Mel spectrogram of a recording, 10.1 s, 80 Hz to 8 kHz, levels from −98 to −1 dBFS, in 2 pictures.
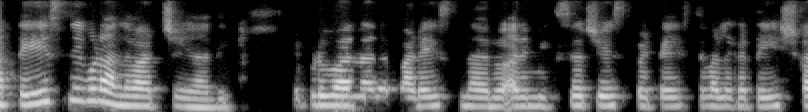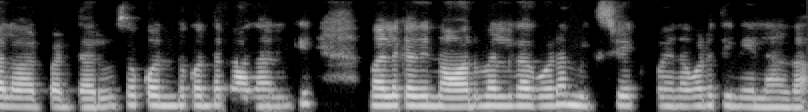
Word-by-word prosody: టేస్ట్‌ని 275 +7 +2
కూడా 295 -2 +7
అలవాటు 200 -3 +3
చేయాలి. 170 -2 -2 0.4
ఇప్పుడు 210 +2 0
వాళ్ళు 200 -1 +5
అలా 195 0 -4
పడేస్తున్నారు, 190 -1 -1
అది 190 - +1
మిక్సర్ 200 +2 -3
చేసి 200 0 0
పెట్టేస్తే, 190 0 -6
వాళ్ళకి 185 0 -2
ఆ - - -21
టేస్ట్‌కి 195 +2 -3
అలవాటు 180 -2 0
పడతారు. 175 0 -2
సో 215 - 0
కొంత 205 -1 +2
కొంత 200 0 0
కాలానికి 195 +4 -2 0.4
వాళ్ళకి 205 0 +5
అది 200 0 +3
నార్మల్‍గా 200 +2 +3
గూడా 220 +3 +1
మిక్స్ 200 0 -6
చేయకపోయినా 195 -2 -4
గూడా 205 +1 -3
తినేలాగా 175 -2 -2
195 Hz, 170 wpm, -24 LUFS, 185-205 Hz, 0.4 s, కూడా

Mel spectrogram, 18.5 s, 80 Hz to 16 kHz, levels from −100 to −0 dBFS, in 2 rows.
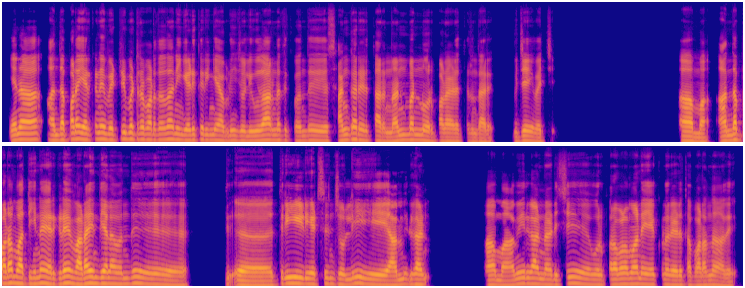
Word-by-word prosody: ஏனா, 155 +2 +3 0.3
அந்த 135 +2 0
படம் 165 0 +3
ஏற்கனவே 165 +3 -1
வெற்றி 150 +3 -2
பெற்ற 155 -2 -1
படத்த 145 0 -1
தான் 160 -1 +1
நீங்க 140 -2 0
எடுக்கிறீங்க 140 -1 -3
அப்படீன்னு 130 0 -5
சொல்லி, 125 0 -2
உதாரணத்துக்கு 135 -2 -1
வந்து 125 +2 -5 0.3
சங்கர் 140 +3 0
எடுத்தார். 125 -2 -2
நண்பன்னு 140 +1 -1
ஒரு 105 - -9
படம் 110 -1 0
எடுத்திருந்தார். 105 -2 -5 0.3
விஜய 125 +1 -1
வெச்சு. 105 0 -10 1.7
ஆமா. 105 -3 +2 0.3
அந்த 130 +3 +1
படம் 165 +2 +4
பார்த்தீங்கனா, 150 +2 +2
ஏற்கனவே 150 +4 +4
வட 140 +2 +6
இந்தியாவில 155 -1 +2
வந்து, 145 +3 -3 1.2
த் - - -2 0.5
Three 155 +1 +2
Idiotsன்னு 145 0 -1
சொல்லி 135 +4 -1 0.5
அமீர்கான் 130 +1 0 0.8
ஆமா. 120 -1 0
அமீர்கான் 145 0 0
நடிச்சு 130 +5 -3 0.3
ஒரு 125 - -2
பிரபலமான 140 +1 +2
இயக்குனர் 130 -1 -1
எடுத்த 120 -1 -3
படம் 115 +2 -1
தான் 115 -2 0
அது. 100 - -4
135 Hz, 145 wpm, -24 LUFS, 125-150 Hz, 1.7 s, வட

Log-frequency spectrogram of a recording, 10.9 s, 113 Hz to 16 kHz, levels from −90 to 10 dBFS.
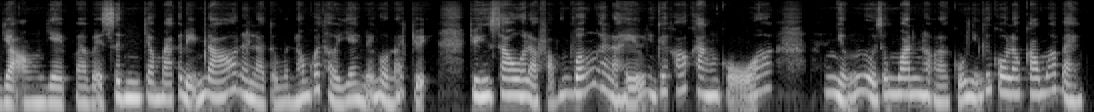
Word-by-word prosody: dọn 175 0 0
dẹp 170 -2 0
và 175 -1 -4
vệ 170 +1 -3
sinh 215 +2 +4
trong 215 -1 -1
3 205 -1 0
cái 255 - -6
điểm 200 +2 +2
đó. 240 +5 0
Nên 240 -5 +2
là 180 -5 0
tụi 170 +1 -9
mình 175 0 -5
hông 220 +5 +2
có 310 - -2
thời 180 -9 -2
gian 200 0 0
để - - -3
ngồi 220 -5 +2
nói 235 - -3
chuyện - - -4 0.4
chuyên 235 -1 +6
sâu 245 +1 +3
hay 235 - +4
là 185 - +1
phỏng 245 +3 -6
vấn 260 +1 +4
hay 305 - -4
là 225 - 0
hiểu 165 -4 0
những 245 - -1
cái 280 +4 -5
khó 285 +2 -6
khăn 260 -6 +1
của 265 +2 -3 0.6
những 255 -1 0
người 250 -6 +3
xung 255 +4 0
quanh, 255 0 +2
hoặc 240 -4 +1
là 180 0 -3
của - - -3
những 220 0 +2
cái 300 +4 -4
cô 275 -2 +3
lao 255 -1 +1
công 255 +1 -2
á 305 - -4
bạn. 190 -4 -1
230 Hz, 275 wpm, -19 LUFS, 190-255 Hz, 0.6 s, chuyên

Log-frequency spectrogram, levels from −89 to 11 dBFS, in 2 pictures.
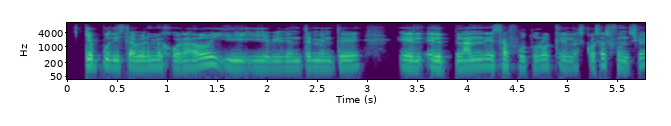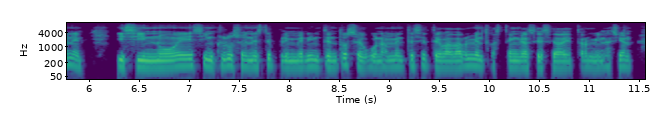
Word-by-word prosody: qué 145 - +8
pudiste 130 -1 +2
haber 130 +1 +2
mejorado 130 +4 +3
y 180 - +3
y 125 -1 -2
evidentemente, 120 +2 -2 0.4
el 125 -2 +5
el 120 0 +6
plan 130 +3 +3
es 140 0 0
a 140 - +5
futuro 125 +3 -5
que 125 - -4
las 120 0 -5
cosas 155 - 0
funcionen. 135 +2 -3 0.3
Y 135 - +1
si 125 +1 +4
no 125 +2 +1
es 145 0 0
incluso 140 +2 -2
en 130 - -3
este 140 +3 -4
primer 120 +1 -3
intento, 130 +2 -2
seguramente 130 +2 -2
se 150 - -4
te 125 - -2
va 120 0 +1
a - - -1
dar 120 +4 0
mientras 145 -3 -4
tengas 120 -1 -1
esa 115 0 -1
determinación. 125 +3 -4
125 Hz, 185 wpm, -25 LUFS, 120-135 Hz, 0.4 s, qué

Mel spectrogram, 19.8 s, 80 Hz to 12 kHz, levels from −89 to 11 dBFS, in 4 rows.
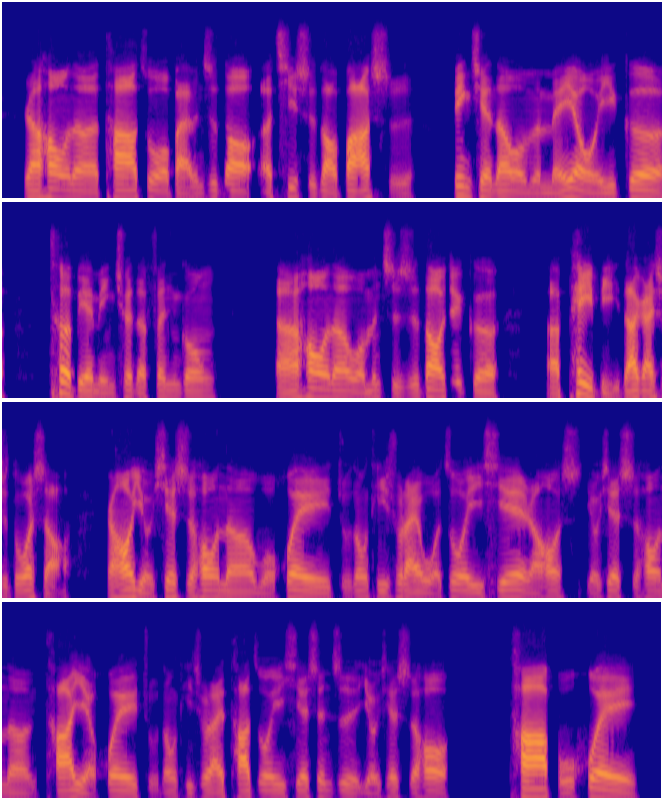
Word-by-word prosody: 然 110 0 +4
后 125 -3 +2
呢， 110 -2 +1
她 120 +1 +4
做 115 -2 -3
70%-80% 110 -4 0 0.2
并 155 -2 0
且 125 - -1
呢， 110 0 +1
我 105 -1 -1
们 100 0 -9
没 95 - -1
有 - - +2
一 105 +2 -6
个， 125 -1 +1 0.3
特 - - +5
别 110 - 0
明 100 -1 -9
确 - - -4
的 - - -5
分 110 0 -8
工。 110 0 -4 0.4
然 105 +2 +3
后 135 -2 +4
呢， 115 -1 +1
我 100 -2 -2
们 110 +2 -10
只 100 - -11
知 105 +3 -10
道 120 0 +5
这 125 - -6
个， 105 -4 -2 0.3
呃， 100 - 0
配 180 -3 +5
比 90 -7 -9
大 - - +6
概 110 - +4
是 105 -1 -10
多 115 +2 -2
少， - - -6 0.2
然 - - +1
后 - - +7
有 - - -4
些 125 - -4
时 115 - -6
候 120 0 +1
呢， 105 -1 -2
我 90 -4 -10
会 110 -4 0
主 95 - -22
动 115 - -5
提 115 - -11
出 120 +2 -9
来 105 -2 +2
我 100 - -6
做 120 -2 -3
一 105 -1 -7
些， 120 +3 -1
然 95 - -3
后 110 +1 -2
是 - - -16
有 - - -12
些 - - -4
时 - - -13
候 110 +1 -3
呢， 100 -2 -6
她 115 +1 +4
也 - - -2
会 115 -2 -1
主 90 - -24
动 110 - -8
提 105 - -18
出 - - -11
来 105 - -1
她 110 +1 +2
做 120 0 -6
一 110 - -8
些， 115 +2 -7
甚 115 - -12
至 110 -3 -10
有 - - -9
些 110 +5 -9
时 - - -9
候， 115 -2 -1 0.4
她 130 -1 +9
不 95 +1 -9
会 460 -4 +2
110 Hz, 260 characters per minute, -23 LUFS, 105-120 Hz, 0.4 s, 她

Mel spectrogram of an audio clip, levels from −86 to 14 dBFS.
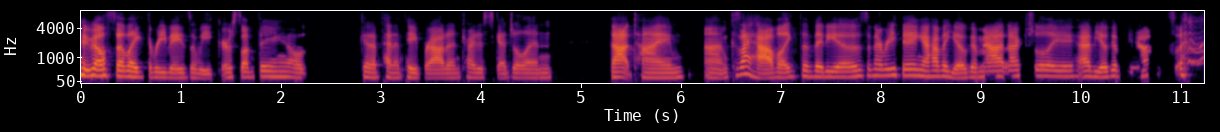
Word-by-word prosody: maybe 230 -1 +6
I'll 210 - +8
set, 200 -2 +4
like, 175 -2 +3
3 170 -1 -2
days 155 0 0
a 155 - -6
week 140 0 -7
or 160 - -2
something. 185 +2 -4
I'll 160 -2 -5 0.5
get 175 -3 -2
a - - -6
pen 175 0 -3
and 155 - -12
paper 155 -3 -3
out 145 0 +2
and 150 +1 -7
try 165 -3 -5
to 155 - -7
schedule 150 +1 -6
in 150 +1 -6 0.6
that 175 0 +7
time, 160 +1 -1 0.2
um, 155 -1 -2
'cause 240 - -12
I 275 - +8
have, 150 - +6
like, 165 +3 0
the 200 -1 -3
videos 185 +2 0
and 220 - -6
everything. 220 -1 +1
I 190 - +5
have 200 0 +3
a 195 - +1
yoga 155 +1 -1
mat, 190 +1 +4
actually. 205 -1 -2
I 195 -1 -1
have 190 -1 +3
yoga 175 +4 0
pants. 170 -2 -5
175 Hz, 230 wpm, -23 LUFS, 155-195 Hz, 0.6 s, I'll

